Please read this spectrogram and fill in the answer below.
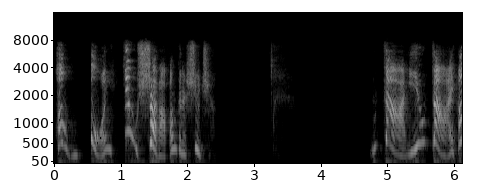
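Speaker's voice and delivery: high, loud cartoon mouse gone mad; Mickey Mouse. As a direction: squeak out threats, then a manic high cackle. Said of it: "He'd get mad".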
